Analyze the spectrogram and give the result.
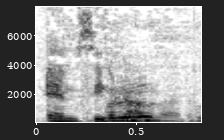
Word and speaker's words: MC Hammer: Mac Hammer. – Sí. Sí. MC Hammer.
